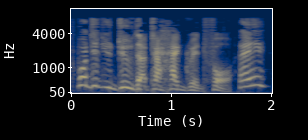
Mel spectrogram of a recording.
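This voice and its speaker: A man's voice: sits high, huge pitch swings, fairly quick, sharp tone, slightly rough, no room sound, dull audio, pitched above the performer's own voice, full character voice. A man voicing a hot-headed, loyal teenage schoolboy in an audiobook, blunt and defiant. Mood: angry, defiant.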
